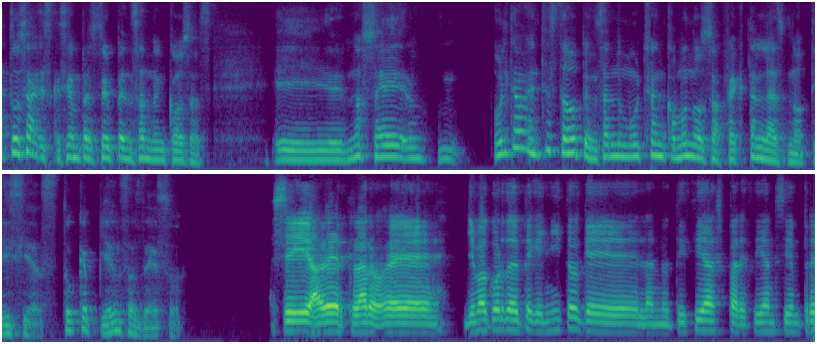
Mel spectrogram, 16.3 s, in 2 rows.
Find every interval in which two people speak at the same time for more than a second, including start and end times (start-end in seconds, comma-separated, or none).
none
